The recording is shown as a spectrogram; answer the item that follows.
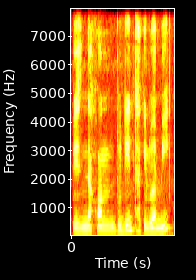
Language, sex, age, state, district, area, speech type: Assamese, female, 60+, Assam, Charaideo, urban, spontaneous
